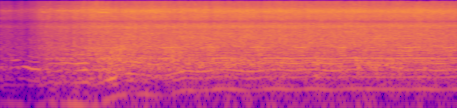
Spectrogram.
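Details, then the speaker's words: Engine revved high while listening at the PCV oil separator; smooth rising roar with no hiss, so the separator diaphragm is sealing; normal PCV valve. "у нас нету никакого подозрительного звука"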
